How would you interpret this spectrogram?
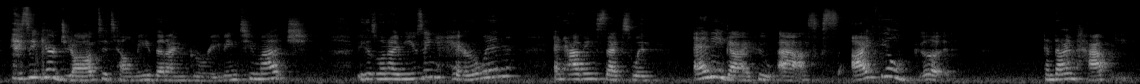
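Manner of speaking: loud, heated and pushed; defiant outburst. Acted. Grieving woman challenging someone who says she grieves too much, defiant outburst.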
